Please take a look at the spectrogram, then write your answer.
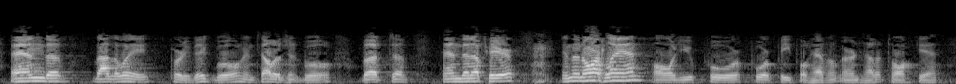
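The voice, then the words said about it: Southern American accent, snorting nasal voice. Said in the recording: “sinus trouble, and I snort like a bull half the time ... my southern accent”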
